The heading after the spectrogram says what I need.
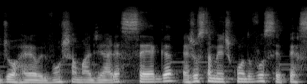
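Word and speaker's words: Johari: interessante que é a janela de John Harry se escreve joari com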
